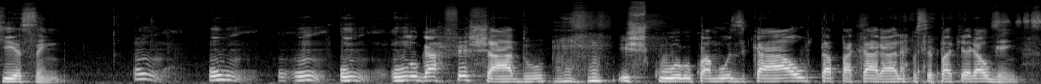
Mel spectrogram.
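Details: Adult man who has stuttered since childhood and uses a tongue-clicking habit as a coping aid for his stutter; stuttering.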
